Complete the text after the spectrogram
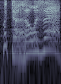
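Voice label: "What the hell", speech; simpson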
